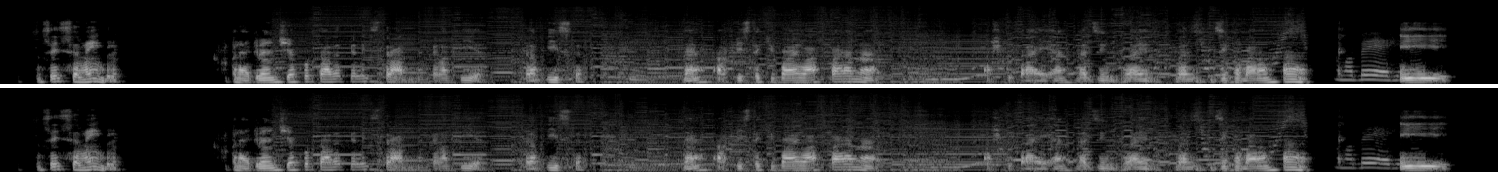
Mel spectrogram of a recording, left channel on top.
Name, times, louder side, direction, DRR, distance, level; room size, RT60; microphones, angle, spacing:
voice 1, 0.4-1.2 2.3-4.9 5.3-5.8 6.8-8.8 9.8-13.1 14.0-14.5, left 1 dB, 15° left, 0.3 m, -28 dB
sound 1, 2.7-13.1, right 1 dB, 5° right, 0.7 m, -41 dB
voice 2, 5.2-5.8 6.3-6.6 9.2-9.7 13.4-14.3, left 4 dB, 70° left, 0.5 m, -39 dB
2.4 x 2.1 x 2.9 m
head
